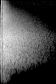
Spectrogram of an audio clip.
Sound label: tech house clap sound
